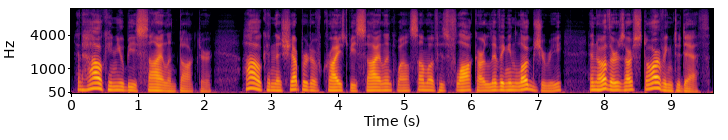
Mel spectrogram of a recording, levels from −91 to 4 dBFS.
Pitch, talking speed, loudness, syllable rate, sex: 130 Hz, 180 wpm, -18 LUFS, 4.9 syllables/s, male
